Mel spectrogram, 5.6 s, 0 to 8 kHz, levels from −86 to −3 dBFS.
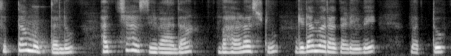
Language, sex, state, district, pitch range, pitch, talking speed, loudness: Kannada, female, Karnataka, Bidar, 220-265 Hz, 240 Hz, 55 wpm, -16 LUFS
